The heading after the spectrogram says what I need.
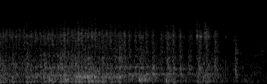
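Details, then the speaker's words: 1967 MG Midget barn car started with choke out, good oil pressure, tach not working; fast, busy idle with quick even ticking, revs a little high; carbs and choke linkage suspected as the issue, not confirmed. "okay A little High Rev but"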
